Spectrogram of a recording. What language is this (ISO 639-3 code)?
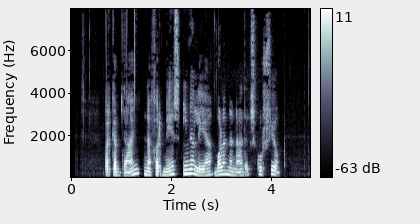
cat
